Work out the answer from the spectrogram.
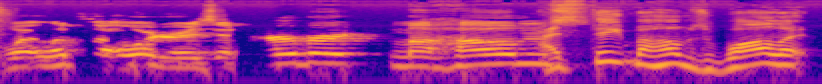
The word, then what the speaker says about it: Herbert: Well, and Herbert, it rhymes with pervert.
